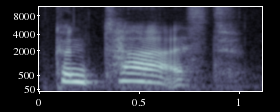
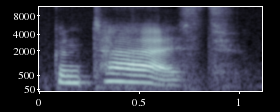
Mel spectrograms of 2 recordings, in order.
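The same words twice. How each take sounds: First: The stress is on the second syllable. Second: The stress is on the second syllable.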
